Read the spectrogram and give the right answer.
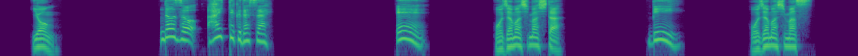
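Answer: B: お邪魔します。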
